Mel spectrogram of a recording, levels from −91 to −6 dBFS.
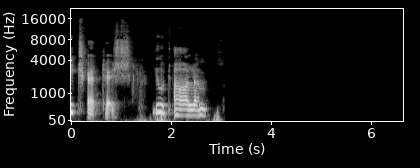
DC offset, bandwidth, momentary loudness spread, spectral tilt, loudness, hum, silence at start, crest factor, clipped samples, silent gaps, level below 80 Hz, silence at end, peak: under 0.1%; 13 kHz; 18 LU; -4.5 dB/octave; -24 LUFS; none; 0 s; 26 dB; under 0.1%; none; -50 dBFS; 3.65 s; -2 dBFS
